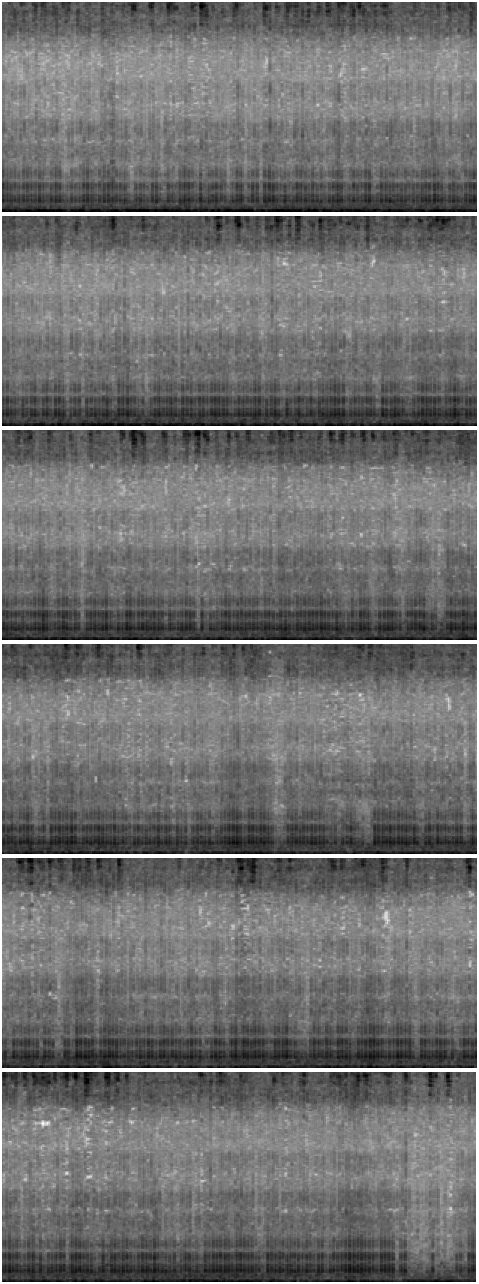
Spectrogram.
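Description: Steady road and engine noise inside the cabin of a vehicle driving at highway speed: a constant low rumble with tyre hiss over it.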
